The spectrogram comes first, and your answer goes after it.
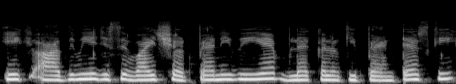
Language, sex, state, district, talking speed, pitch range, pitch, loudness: Hindi, female, Punjab, Kapurthala, 195 wpm, 205-235 Hz, 220 Hz, -11 LUFS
